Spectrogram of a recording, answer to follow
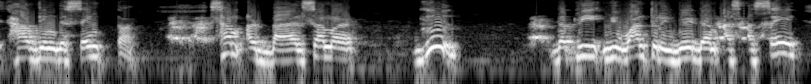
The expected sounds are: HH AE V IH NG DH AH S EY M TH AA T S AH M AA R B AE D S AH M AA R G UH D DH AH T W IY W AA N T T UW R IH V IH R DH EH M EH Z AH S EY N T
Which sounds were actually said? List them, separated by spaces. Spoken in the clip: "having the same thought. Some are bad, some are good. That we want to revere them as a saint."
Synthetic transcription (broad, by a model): HH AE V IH NG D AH S EY M T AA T S AH M AA R B AE D S AH M AA R G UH D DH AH T W IY W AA N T T UW R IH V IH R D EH M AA S AH S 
